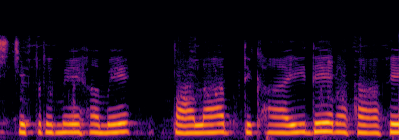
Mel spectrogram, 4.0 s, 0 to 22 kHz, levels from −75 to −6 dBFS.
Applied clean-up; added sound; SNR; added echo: neural separator model SepFormer DNS4.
